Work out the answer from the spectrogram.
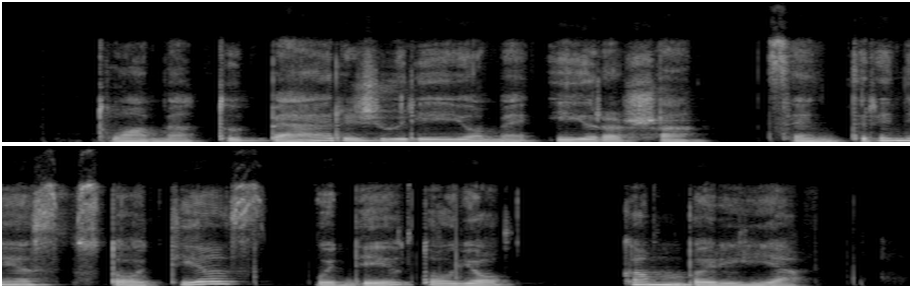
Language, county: Lithuanian, Marijampolė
